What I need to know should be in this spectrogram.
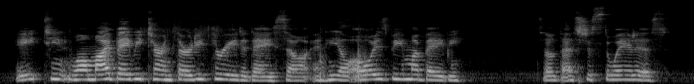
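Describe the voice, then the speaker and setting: A woman with a fairly high pitch talks at a moderate pace in a somewhat breathy voice. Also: fairly even intonation. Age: 60s. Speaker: livestream host. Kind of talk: casual chat. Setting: live stream.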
